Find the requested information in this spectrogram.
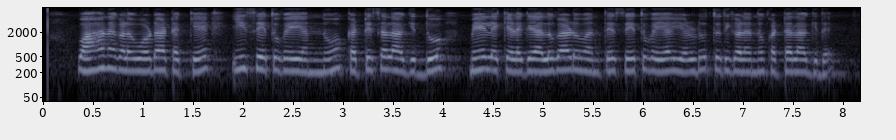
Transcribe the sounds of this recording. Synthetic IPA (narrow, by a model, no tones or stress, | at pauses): ʋaːɦɐnɐɡɐɭɐoːɽaːʈɐkːe̞iːse̞ːt̪uʋɛjɐnːukɐʈːisɐlaːɡid̪ːume̞ːle̞kɛɭɐɡe̞ɐluɡaːɽuʋɐnt̪e̞seːt̪uʋɛjɐɛɾɐɽut̪ud̪iɡɐɭɐnːukɐʈːɐlaːɡid̪e̞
